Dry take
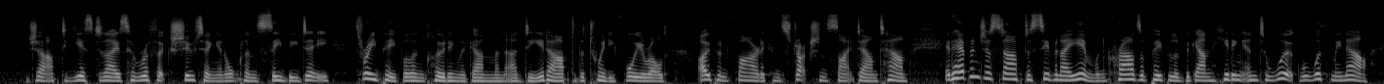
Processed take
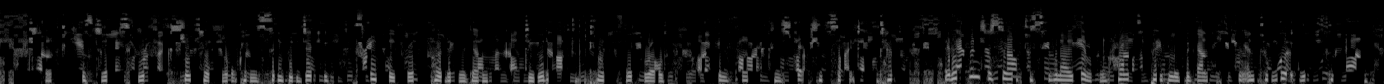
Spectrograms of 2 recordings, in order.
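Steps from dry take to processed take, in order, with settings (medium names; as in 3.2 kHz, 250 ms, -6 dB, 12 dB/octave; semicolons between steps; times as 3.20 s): random holes in the spectrogram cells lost 55%; in parallel at +2.5 dB: compression 12:1, threshold -44 dBFS, peak gain reduction 19.5 dB; on the sum: overload inside the chain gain 25 dB; upward compressor, threshold -34 dBFS; delay 413 ms -21.5 dB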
